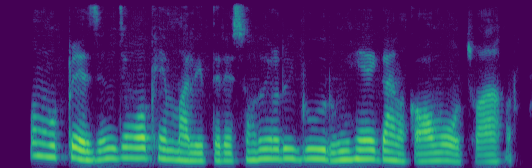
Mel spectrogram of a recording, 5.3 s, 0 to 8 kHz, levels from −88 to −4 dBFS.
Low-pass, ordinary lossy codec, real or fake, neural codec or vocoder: 7.2 kHz; none; fake; codec, 16 kHz, 2 kbps, X-Codec, HuBERT features, trained on LibriSpeech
